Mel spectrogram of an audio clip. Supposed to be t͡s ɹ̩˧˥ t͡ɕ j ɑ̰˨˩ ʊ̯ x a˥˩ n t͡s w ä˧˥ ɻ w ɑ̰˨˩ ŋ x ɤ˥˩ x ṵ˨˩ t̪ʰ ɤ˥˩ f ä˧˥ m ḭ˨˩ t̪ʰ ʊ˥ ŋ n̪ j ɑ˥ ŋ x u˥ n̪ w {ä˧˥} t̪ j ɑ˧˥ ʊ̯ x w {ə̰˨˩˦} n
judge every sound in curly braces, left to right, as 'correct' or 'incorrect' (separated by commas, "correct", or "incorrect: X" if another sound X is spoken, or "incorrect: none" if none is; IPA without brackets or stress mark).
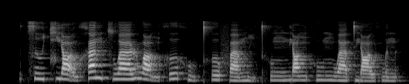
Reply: correct, incorrect: ə˧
